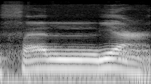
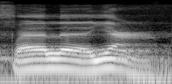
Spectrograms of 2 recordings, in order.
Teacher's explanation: huruf lamnya awas jangan sampai dipantulkan.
